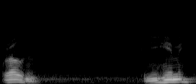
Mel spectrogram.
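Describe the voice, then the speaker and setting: An actor playing a weary, steady ship's doctor in an old radio drama, blunt but soothing with the wounded. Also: male voice, on the low side, normal speed, no room sound, close to an everyday voice. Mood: grave, gentle. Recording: tinny, band-limited vintage radio recording.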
